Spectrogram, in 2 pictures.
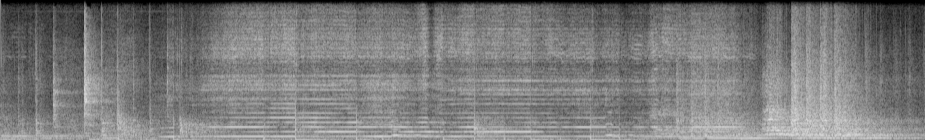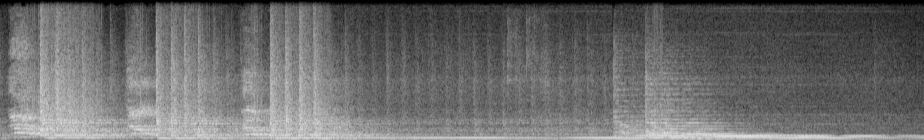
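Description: Percussion music: a low drum roll under held tones for the first several seconds, then a handful of strikes on large hanging gongs, each leaving a long ringing chord of several tones.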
